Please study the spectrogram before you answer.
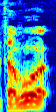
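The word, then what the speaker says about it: «то» (とお): Кроме того, есть отличие в написании и произношении количественного числительного 10. Там нет суффикса «цу», и оно пишется и произносится «то».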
